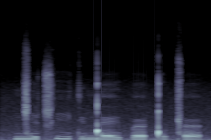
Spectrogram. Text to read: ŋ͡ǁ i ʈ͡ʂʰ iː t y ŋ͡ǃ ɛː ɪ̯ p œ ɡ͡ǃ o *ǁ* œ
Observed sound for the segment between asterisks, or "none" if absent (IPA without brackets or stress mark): ǁ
